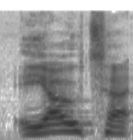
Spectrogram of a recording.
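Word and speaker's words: ἰῶτα: a th in there then we got yota eyota is an AI as in hit or as in iota that I sound then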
